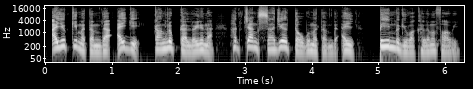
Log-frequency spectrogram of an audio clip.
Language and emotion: Manipuri, happy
